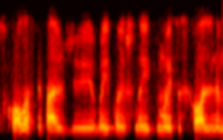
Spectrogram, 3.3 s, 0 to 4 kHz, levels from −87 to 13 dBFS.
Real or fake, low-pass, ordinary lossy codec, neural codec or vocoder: real; 3.6 kHz; Opus, 32 kbps; none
